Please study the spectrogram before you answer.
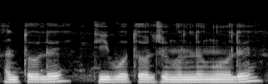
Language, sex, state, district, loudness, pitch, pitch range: Wancho, male, Arunachal Pradesh, Longding, -11 LUFS, 115 Hz, 115-120 Hz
